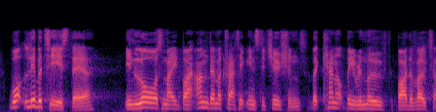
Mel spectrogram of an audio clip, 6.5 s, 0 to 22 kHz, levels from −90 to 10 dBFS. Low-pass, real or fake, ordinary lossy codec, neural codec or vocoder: 7.2 kHz; real; Opus, 24 kbps; none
